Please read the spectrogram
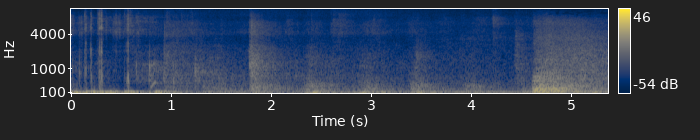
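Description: Running footsteps with gear rattling, then hollow thuds of boots and gear on a steel shipping container as it is entered. The loudest, echoing thud comes about four and a half seconds in.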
